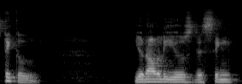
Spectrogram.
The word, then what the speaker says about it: Tcl: in tickle also called some people call TCL but it's generally pronounced as tickle you normally use this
